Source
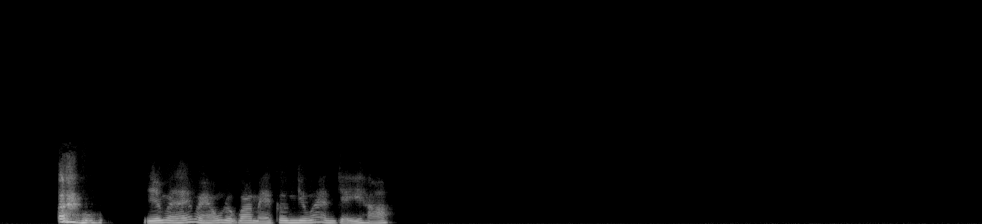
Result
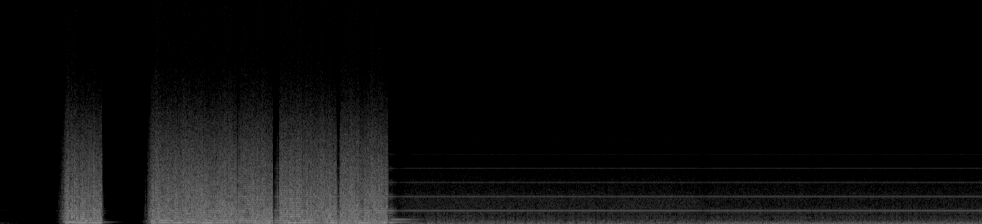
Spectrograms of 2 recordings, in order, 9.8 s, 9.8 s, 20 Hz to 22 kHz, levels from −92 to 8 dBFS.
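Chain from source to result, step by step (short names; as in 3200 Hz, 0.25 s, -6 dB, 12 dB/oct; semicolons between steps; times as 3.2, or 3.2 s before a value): sample sorter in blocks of 32 samples; HPF 41 Hz 24 dB/oct; high shelf 3900 Hz -9.5 dB; notch 980 Hz, Q 15; de-hum 251 Hz, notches 2; sample leveller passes 5; reverse; upward compressor, threshold -25 dBFS; reverse; limiter -23 dBFS, peak gain reduction 11.5 dB; pre-echo 49 ms -21 dB; wrapped overs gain 32.5 dB; air absorption 99 m; attack slew limiter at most 450 dB/s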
